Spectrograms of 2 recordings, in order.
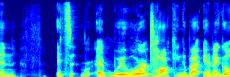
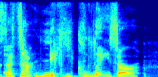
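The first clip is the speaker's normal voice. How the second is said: mock angry, irritated, scolding tone; 3 semitones lower than usual. Retelling what a guy in front of her said to his wife: imitating a man being mad. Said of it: "he was like mad at her".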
